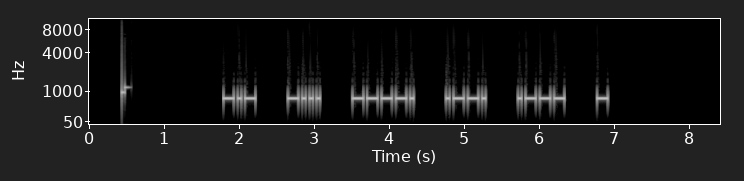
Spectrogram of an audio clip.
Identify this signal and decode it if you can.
Morse code, heard as a keyed tone, about 25 wpm, spaced as for 14 wpm, 700 Hz. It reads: KB9PJT
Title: USA Call Signs - 6 Characters - 3x Character Spacing - 25wpm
